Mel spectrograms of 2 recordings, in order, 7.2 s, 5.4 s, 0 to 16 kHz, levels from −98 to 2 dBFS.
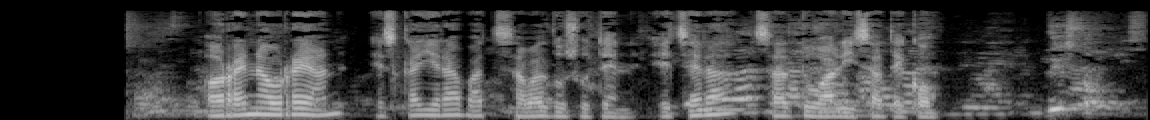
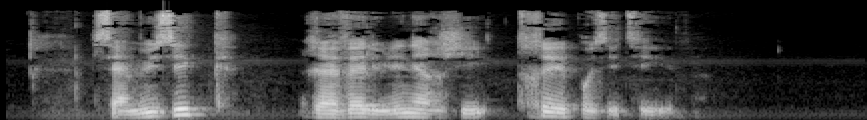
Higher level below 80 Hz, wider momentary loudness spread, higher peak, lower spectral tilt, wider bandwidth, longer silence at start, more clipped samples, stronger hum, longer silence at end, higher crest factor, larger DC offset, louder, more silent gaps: second, -66 dBFS vs -56 dBFS; about the same, 19 LU vs 17 LU; second, -6 dBFS vs 0 dBFS; about the same, -3 dB/octave vs -3 dB/octave; about the same, 11.5 kHz vs 11.5 kHz; first, 0.8 s vs 0.2 s; neither; neither; second, 0.05 s vs 1.2 s; about the same, 22 dB vs 20 dB; neither; second, -26 LUFS vs -17 LUFS; neither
